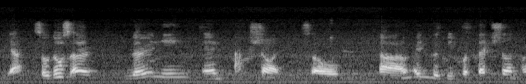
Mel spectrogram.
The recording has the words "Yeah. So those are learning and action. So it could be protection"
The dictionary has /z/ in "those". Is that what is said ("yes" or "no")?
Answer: no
